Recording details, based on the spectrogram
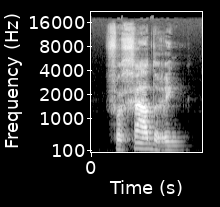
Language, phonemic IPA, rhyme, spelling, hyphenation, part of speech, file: Dutch, /vərˈɣaː.də.rɪŋ/, -aːdərɪŋ, vergadering, ver‧ga‧de‧ring, noun, Nl-vergadering.ogg
- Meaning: meeting, gathering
